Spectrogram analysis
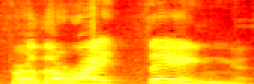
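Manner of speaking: slow loud emphatic exclaiming; excited shout. Real, not acted. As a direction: proclaim it loudly. Excited gamer explaining.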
